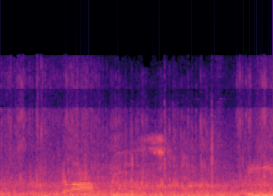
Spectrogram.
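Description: In a video game, a broken nest releases a swarm of bees that makes a continuous, thick hum, while shouting voices and game noise sit on top of it.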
